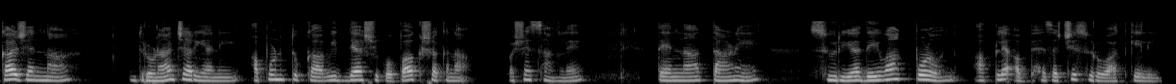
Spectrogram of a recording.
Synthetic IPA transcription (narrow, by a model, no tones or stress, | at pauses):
kad͡ʑanːa | d̪ɾoɽ̃at͡ɕaɾjãniapəɳt̪ukaʋid̪jaɕikopakɕəkna̰ | əsɛ̃sãŋɡlẽ | t̪ɛnːat̪aɽ̃ẽ | suɾjəd̪eʋãk̚pɔɭuːnapljaʔəbʱjasat͡ɕiːsuɾuʋat̪keliː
